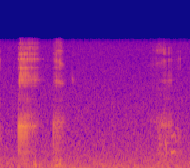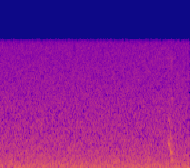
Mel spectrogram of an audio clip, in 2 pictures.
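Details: Snoring recorded on an iPhone: brief, rough snorting noises repeating every few seconds with each breath against a steady low hiss.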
